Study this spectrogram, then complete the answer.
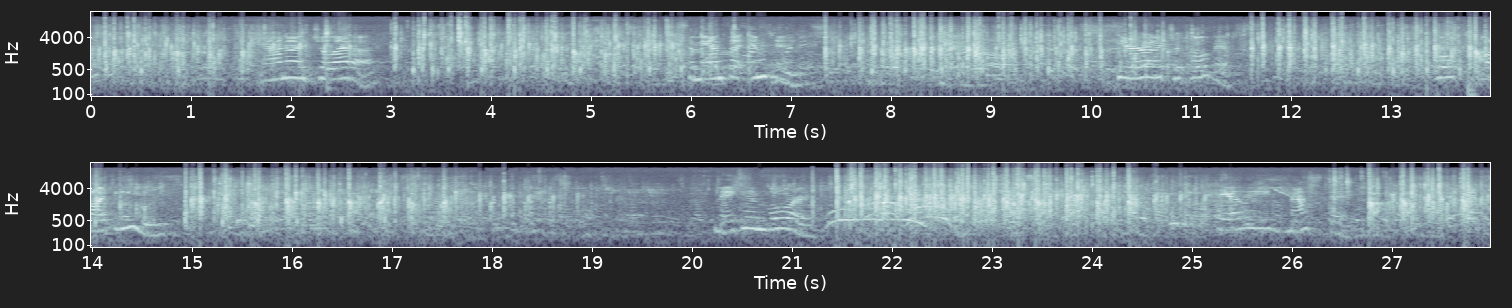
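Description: A crowd claps and cheers steadily.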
